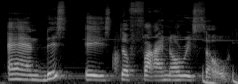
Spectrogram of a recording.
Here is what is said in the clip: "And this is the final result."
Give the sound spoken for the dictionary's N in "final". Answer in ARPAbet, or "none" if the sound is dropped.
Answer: N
